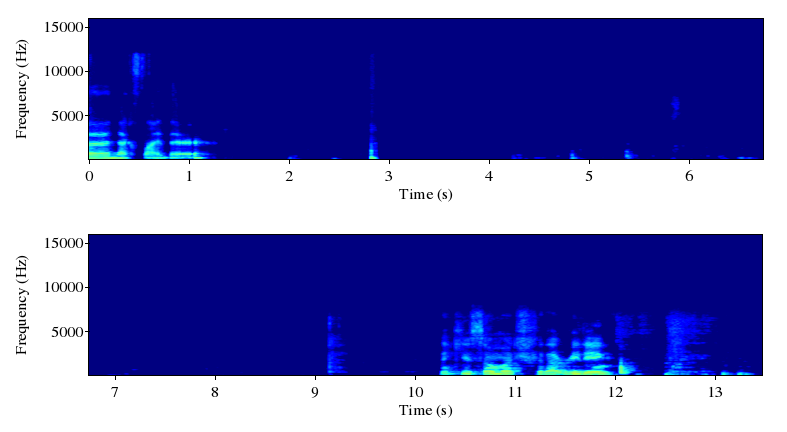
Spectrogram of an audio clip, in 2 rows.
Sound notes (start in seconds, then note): 1.3 silent pause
